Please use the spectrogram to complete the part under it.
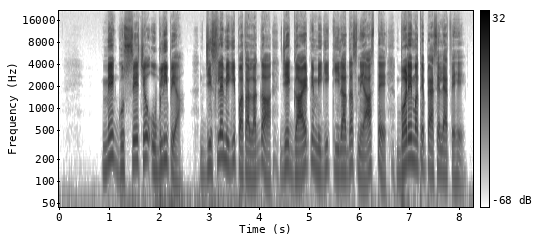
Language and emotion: Dogri, angry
